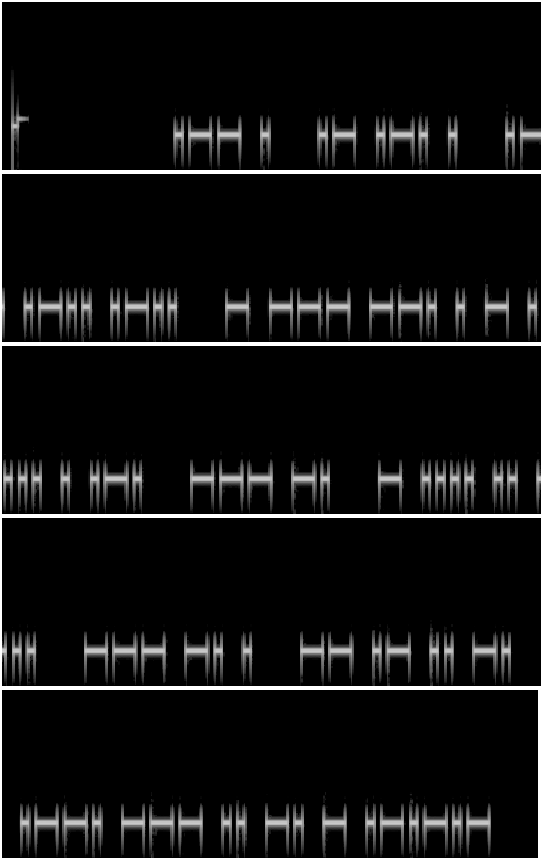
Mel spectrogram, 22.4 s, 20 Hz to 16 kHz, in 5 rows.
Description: Morse code, heard as a keyed tone, about 21 wpm, 700 Hz. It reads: WE ARE ALL TOGETHER ON THIS ONE MAIN POINT.
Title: Sentences from Top 1000 Words - Review Part 2 - 20wpm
